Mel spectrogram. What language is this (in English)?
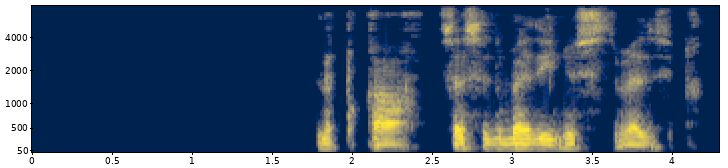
Kabyle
